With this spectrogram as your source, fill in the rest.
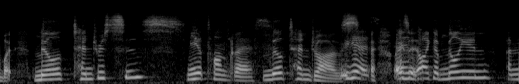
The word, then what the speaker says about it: Mille Tendresses: Mille Tendresses.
